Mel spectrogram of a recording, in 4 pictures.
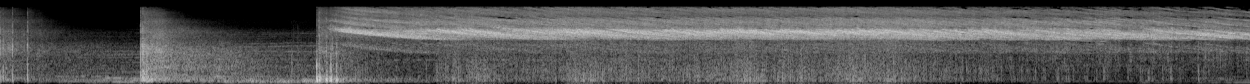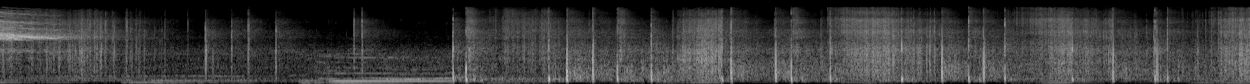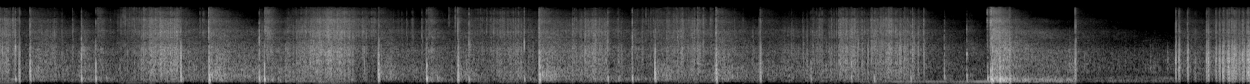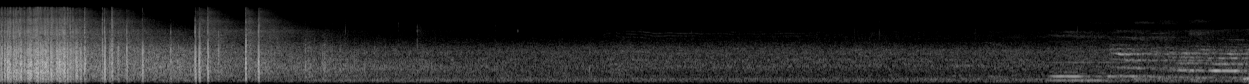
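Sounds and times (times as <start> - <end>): firework crackling and hiss: 0.0 - 0.6, 1.4 - 16.2, 17.0 - 42.1
loud firework bang: 1.4 - 6.4, 33.3 - 36.0.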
